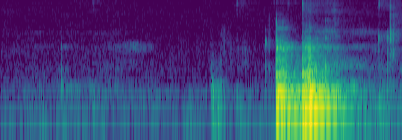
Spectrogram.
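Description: Quiet while beer is sipped from a glass. About a second and a half in comes a short loud burst: a glass set down on a marble tabletop, with a brief hum from the drinker after swallowing.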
